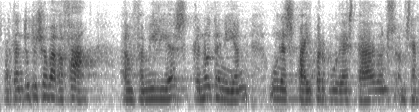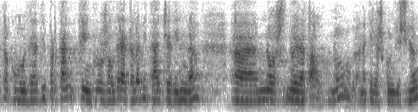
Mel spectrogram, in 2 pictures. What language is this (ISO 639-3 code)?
cat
